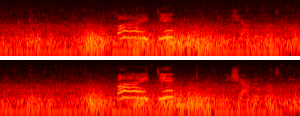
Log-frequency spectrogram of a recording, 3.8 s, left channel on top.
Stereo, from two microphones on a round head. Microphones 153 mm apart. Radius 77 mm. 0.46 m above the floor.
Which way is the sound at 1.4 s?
45° right (ahead or behind).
